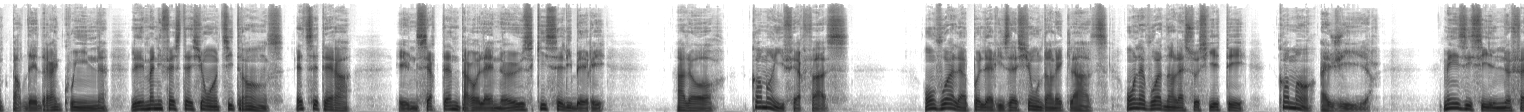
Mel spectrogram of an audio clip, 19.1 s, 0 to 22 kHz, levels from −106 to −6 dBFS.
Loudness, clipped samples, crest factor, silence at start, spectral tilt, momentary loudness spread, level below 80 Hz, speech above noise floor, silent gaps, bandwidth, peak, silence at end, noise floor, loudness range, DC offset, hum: -24 LUFS; under 0.1%; 20 dB; 0 s; -5.5 dB/octave; 7 LU; -40 dBFS; 56 dB; none; 19 kHz; -4 dBFS; 0 s; -78 dBFS; 3 LU; under 0.1%; none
